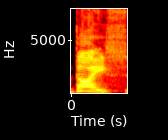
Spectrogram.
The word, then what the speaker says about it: Dice: number two people on Twitter saying wait mark dese has been doing this or dice dese has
